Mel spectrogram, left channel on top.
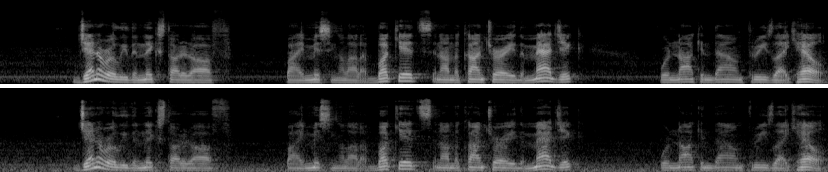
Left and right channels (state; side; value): noise; right; rumble, 16 dB below the sound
